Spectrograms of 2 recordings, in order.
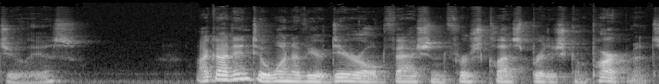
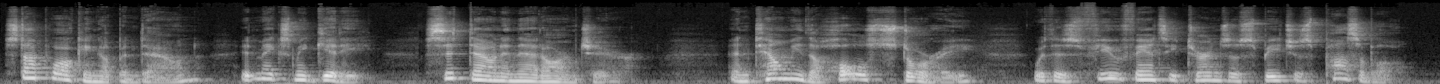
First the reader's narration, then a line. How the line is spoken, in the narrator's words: said Tuppence firmly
